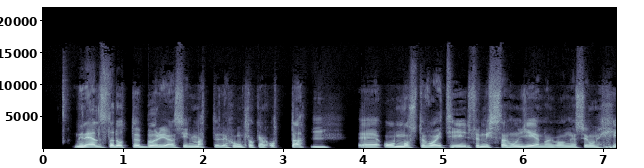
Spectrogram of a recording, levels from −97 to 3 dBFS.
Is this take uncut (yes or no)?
yes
